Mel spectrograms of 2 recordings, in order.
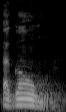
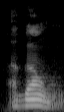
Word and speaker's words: agon: what great conflict and in the greek the word is pronounced agon agon and it means a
